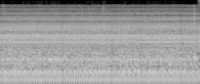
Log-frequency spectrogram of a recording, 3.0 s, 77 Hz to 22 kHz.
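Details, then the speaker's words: 2004 Ford F150 crew cab 4x4 V8 at idle just after start: an uneven, loping beat with a hollow wail. Cylinder 1 shows negative contribution, and a large vacuum leak at the back of the intake is suspected, not confirmed. "when it first starts you can hear this it's wailing noise and it sounds very much like a very very large packing leak"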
